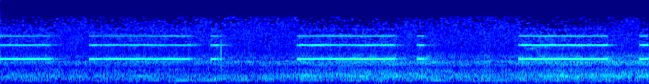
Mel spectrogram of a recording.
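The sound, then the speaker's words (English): Aircraft radio range A and N beacon tones, heard by a pilot banking toward the beam on a low-angle approach: a steady beeping tone repeats in long bursts with brief breaks, over a constant background hiss of static. No one speaks. “And as you bank toward the beam, trying to hit the thin line where the A and N signals merge into one highway, you hear...”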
